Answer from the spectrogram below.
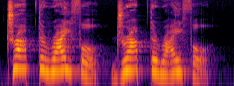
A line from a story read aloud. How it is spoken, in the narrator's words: Murphy crept closer behind her with his gun drawn, until finally he shouted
